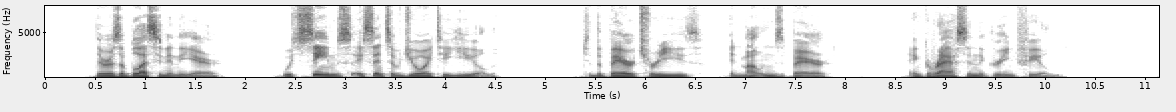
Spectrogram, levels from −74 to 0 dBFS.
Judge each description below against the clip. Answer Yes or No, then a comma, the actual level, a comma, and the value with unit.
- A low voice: Yes, low, 100 Hz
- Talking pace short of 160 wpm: Yes, average, 150 wpm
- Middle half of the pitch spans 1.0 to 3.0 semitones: No, average, 3.5 semitones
